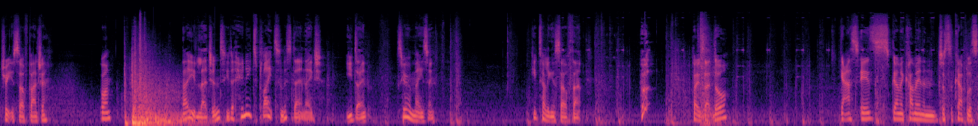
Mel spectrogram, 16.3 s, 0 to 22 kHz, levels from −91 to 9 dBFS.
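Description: From 0.50 s to 15.86 s there's a tick every 1.02 s, about fifteen in all. That's periodic USB or driver dropouts: something stalls the bus or driver on a schedule, and a sliver of audio, around half a millisecond, gets skipped outright, leaving a tiny click.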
